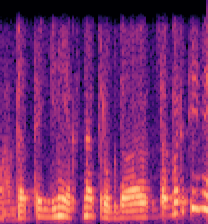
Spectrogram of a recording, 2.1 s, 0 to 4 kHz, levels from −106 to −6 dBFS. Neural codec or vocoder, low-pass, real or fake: none; 3.6 kHz; real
